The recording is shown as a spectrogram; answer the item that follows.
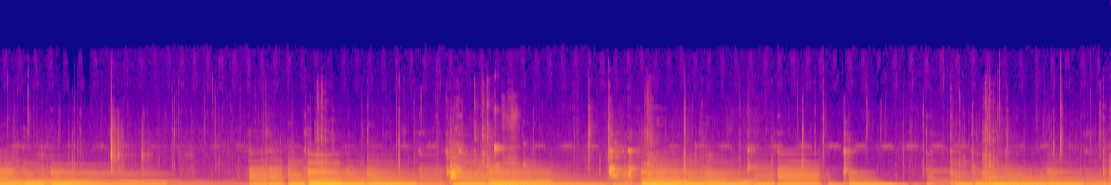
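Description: A song plays loudly on its own: sustained harmonic chords with rhythmic pulses and recurring accented hits, with the texture swelling and thinning in several sections.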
